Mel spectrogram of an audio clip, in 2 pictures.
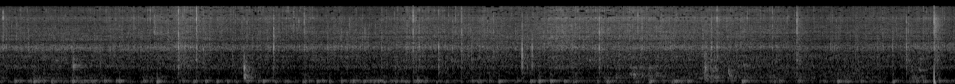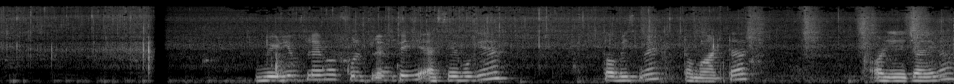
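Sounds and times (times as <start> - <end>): vegetables sizzling in oil: 0.0 - 19.0
wooden spatula scraping pan: 16.0 - 19.0.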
